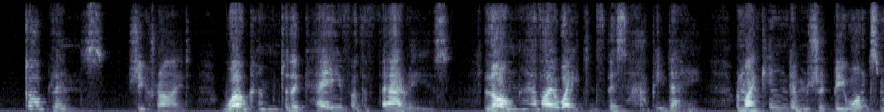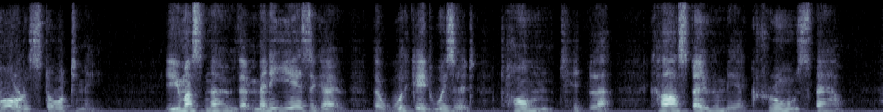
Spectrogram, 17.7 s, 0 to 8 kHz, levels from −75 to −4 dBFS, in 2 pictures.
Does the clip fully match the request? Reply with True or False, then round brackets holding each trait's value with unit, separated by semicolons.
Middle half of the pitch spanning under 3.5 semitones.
False (4.0 semitones)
